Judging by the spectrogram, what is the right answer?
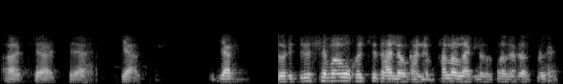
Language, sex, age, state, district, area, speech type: Bengali, male, 60+, West Bengal, Darjeeling, rural, conversation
